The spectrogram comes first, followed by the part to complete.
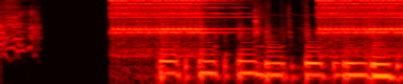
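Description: A music track fades out into a moment of silence. About a second in, a cartoon telephone starts ringing in two long rings with a short break between them, over a children's-song backing with a repeating bass pulse.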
